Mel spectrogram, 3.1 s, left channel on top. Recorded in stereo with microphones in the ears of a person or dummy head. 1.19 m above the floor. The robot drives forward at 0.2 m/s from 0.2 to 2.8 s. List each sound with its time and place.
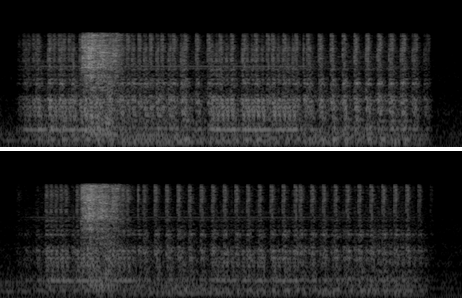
0.5 s keys jangling: 45° right (ahead or behind), 0.9 m; by 0.9 s 40° right (ahead or behind), 0.9 m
